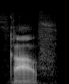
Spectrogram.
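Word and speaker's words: calf: काफ palm palm तो ये सारे ऐसे वर्ड हैं जो आपके दे रखे हैं।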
